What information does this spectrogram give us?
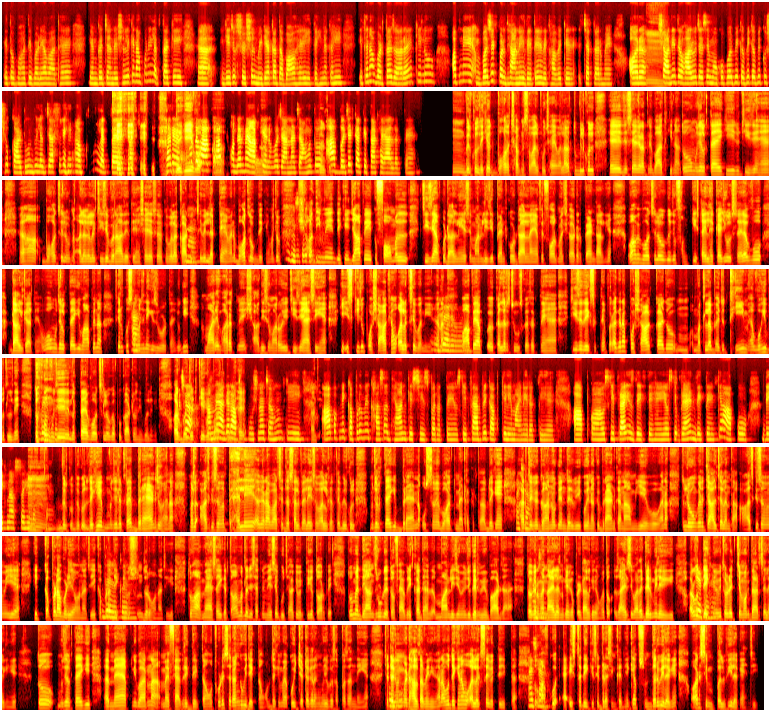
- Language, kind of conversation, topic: Hindi, podcast, फैशन के रुझानों का पालन करना चाहिए या अपना खुद का अंदाज़ बनाना चाहिए?
- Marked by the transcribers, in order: in English: "यंगर जनरेशन"; laughing while speaking: "जाते है आपको"; chuckle; horn; chuckle; laughing while speaking: "जी"; in English: "फॉर्मल"; in English: "फॉर्मल"; in English: "फ़ंकी स्टाइल"; in English: "कैजुअल स्टाइल"; in English: "कलर चूज़"; in English: "थीम"; laughing while speaking: "तो मुझे"; in English: "कार्टून"; tapping; other noise; in English: "फैब्रिक"; in English: "प्राइस"; in English: "ब्रांड"; in English: "ब्रांड"; in English: "ब्रांड"; in English: "मैटर"; in English: "ब्रांड"; in English: "फैब्रिक"; in English: "फैब्रिक"; in English: "ड्रेसिंग"; in English: "सिंपल"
